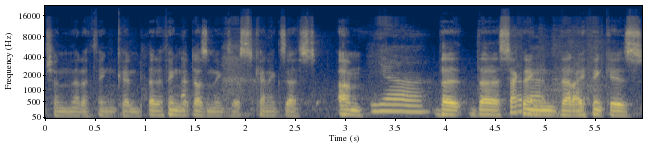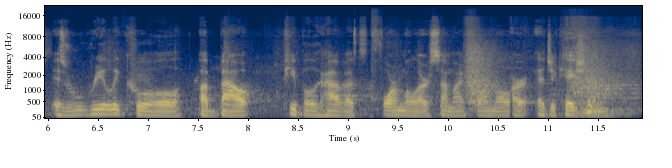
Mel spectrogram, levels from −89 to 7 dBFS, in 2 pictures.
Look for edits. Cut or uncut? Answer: cut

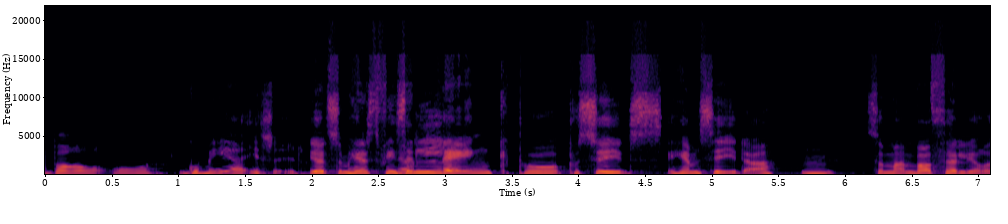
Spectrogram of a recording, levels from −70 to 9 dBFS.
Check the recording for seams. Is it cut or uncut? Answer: cut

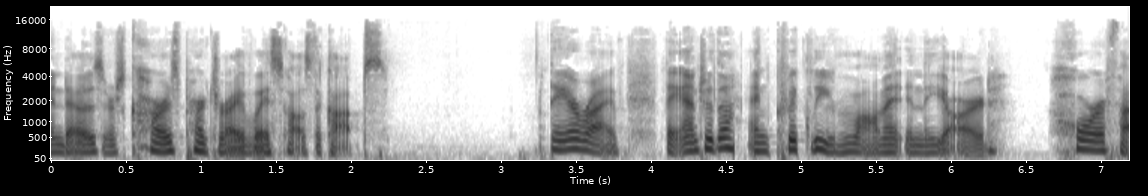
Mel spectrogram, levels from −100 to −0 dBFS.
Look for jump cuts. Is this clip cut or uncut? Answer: cut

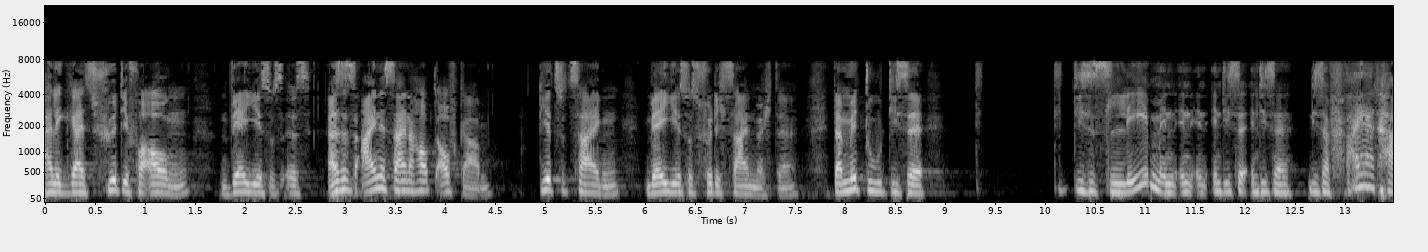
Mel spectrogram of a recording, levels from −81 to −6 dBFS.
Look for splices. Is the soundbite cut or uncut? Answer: uncut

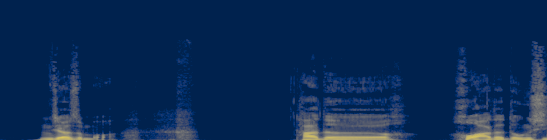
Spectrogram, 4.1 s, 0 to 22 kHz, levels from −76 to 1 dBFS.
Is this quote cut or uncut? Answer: uncut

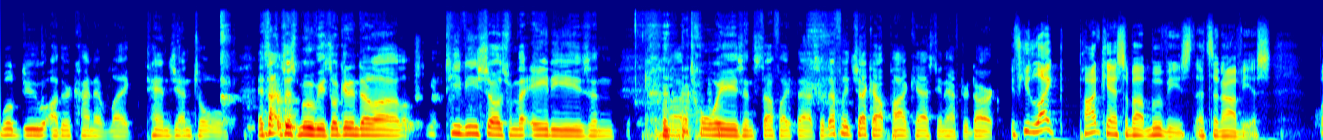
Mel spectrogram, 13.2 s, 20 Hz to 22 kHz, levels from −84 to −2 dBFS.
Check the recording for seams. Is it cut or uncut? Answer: cut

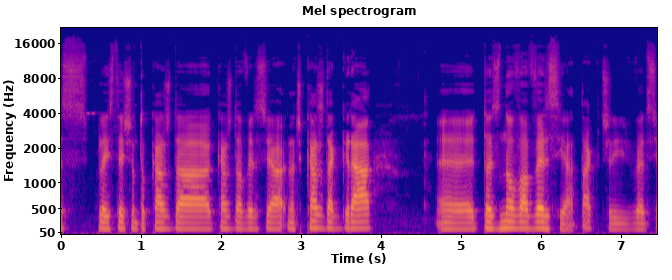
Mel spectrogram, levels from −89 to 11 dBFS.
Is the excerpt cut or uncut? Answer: uncut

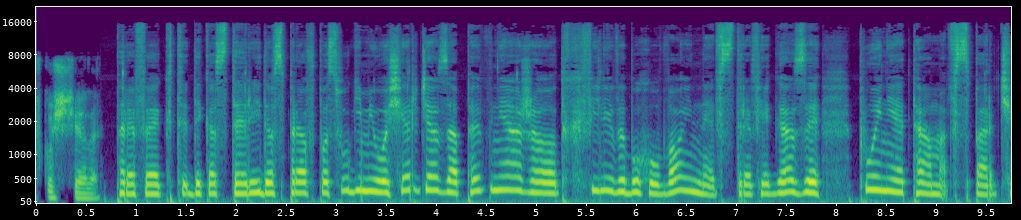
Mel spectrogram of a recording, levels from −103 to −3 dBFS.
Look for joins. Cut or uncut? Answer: uncut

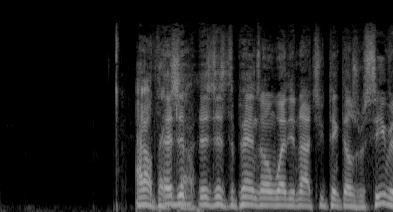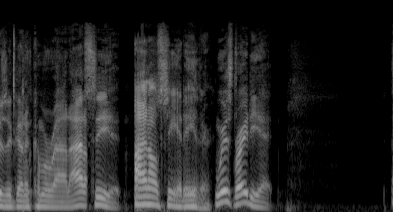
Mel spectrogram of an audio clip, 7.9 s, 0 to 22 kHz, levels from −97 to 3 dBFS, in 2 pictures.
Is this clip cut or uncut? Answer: cut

